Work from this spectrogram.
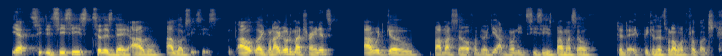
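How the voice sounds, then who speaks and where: The voice has a dark, mellow tone and moves at a fairly quick pace in a monotone, flat intonation. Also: man, medium pitch for a man. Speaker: podcast co-host. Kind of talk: casual chat. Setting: video call.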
